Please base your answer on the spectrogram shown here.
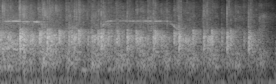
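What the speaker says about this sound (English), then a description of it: "please give a round of applause to our chief of police" A community meeting crowd applauds the police chief in a dense, even burst of clapping throughout, with a voice briefly audible underneath.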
